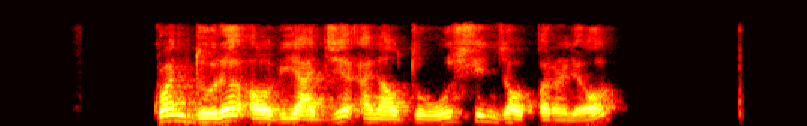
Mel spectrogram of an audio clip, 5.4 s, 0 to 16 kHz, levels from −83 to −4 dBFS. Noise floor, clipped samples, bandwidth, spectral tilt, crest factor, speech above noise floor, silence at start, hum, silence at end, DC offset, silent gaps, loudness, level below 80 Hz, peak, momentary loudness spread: under -90 dBFS; under 0.1%; 8.2 kHz; -4 dB/octave; 16 dB; over 75 dB; 1.05 s; none; 1.3 s; under 0.1%; none; -16 LUFS; -60 dBFS; -2 dBFS; 8 LU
